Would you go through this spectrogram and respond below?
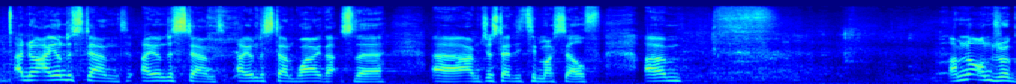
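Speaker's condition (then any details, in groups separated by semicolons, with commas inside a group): No condition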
